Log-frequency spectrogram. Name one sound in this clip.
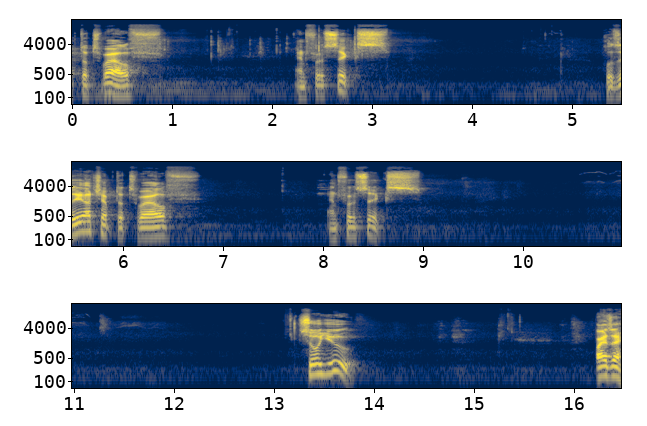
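A middle-aged man speaks slowly and calmly into a microphone, pausing between phrases.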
